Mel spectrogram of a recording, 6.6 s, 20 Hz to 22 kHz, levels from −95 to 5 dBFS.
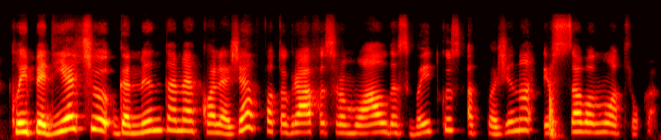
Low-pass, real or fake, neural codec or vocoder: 14.4 kHz; fake; autoencoder, 48 kHz, 32 numbers a frame, DAC-VAE, trained on Japanese speech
